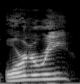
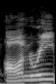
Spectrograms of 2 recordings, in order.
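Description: First: The word is said in a careful, full way. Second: The word is said in a casual, reduced way. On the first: This is the proper way to say it. The speaker calls it right. "but it's actually ornery" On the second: This is how people commonly say it. The speaker calls it wrong. "people say ornery"

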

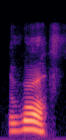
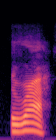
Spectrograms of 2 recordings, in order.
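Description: First: The word rhymes with cloth. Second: The word rhymes with bath. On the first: The speaker calls it right. "It's actually Roth" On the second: The speaker calls it wrong. "They probably pronounced it wrong"

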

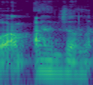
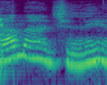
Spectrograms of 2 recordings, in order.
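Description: First: The put-on voice is too deep. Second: The put-on voice is high-pitched and bubbly.

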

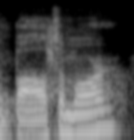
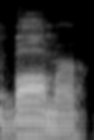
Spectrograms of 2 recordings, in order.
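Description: First: The name is said with all three syllables. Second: The name is shortened to two syllables. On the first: This is how most other people say the name. "the rest of us humans in the United States usually say Baltimore" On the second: This is how locals say the name. "People from there say Balmer"

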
